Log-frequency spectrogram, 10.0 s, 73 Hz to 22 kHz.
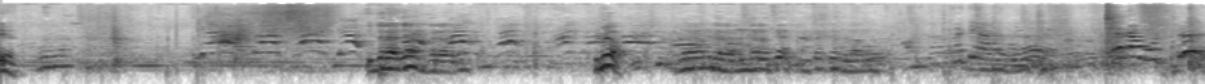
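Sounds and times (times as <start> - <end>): children talking and calling: 0.3 - 10.0
short hiss of noise: 2.0 - 2.9.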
